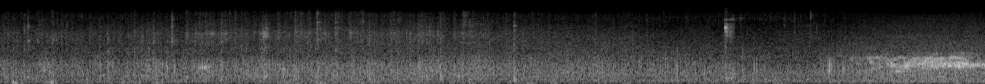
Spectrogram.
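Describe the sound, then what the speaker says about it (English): Steady rain pattering on a surface throughout, with scattered louder drops and a slight swell toward the end; no voices. "It's raining pretty good."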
